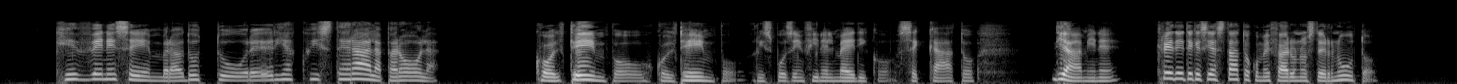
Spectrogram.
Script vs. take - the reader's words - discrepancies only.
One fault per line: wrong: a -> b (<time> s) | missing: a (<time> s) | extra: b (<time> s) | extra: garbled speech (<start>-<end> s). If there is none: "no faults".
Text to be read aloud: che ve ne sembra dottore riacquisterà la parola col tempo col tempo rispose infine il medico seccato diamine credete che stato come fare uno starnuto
extra: sia (12.0 s)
